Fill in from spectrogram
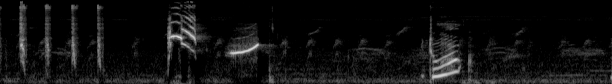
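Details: Indian ringneck parrot talking and making sounds: a few quick clicks, then a burst of chattering notes, a bright upward-sliding whistle, and another harsh descending chatter.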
